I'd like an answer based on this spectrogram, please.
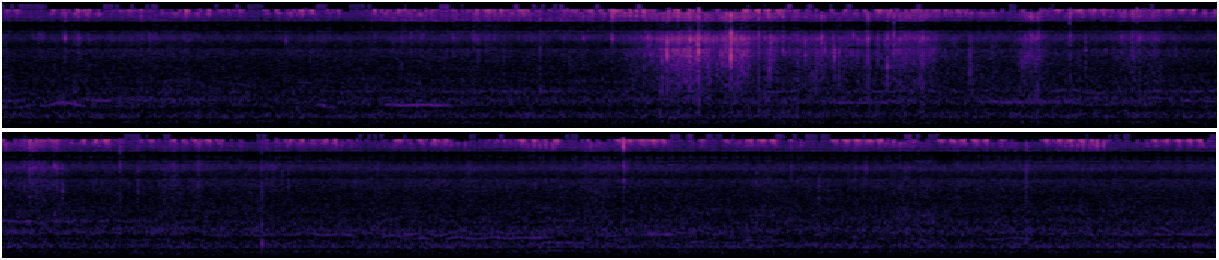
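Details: Honey bee swarm being gently guided by a beekeeper into its hive: dense, steady low humming drone throughout, with a short burst of crackling snaps around the middle and scattered faint clicks.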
